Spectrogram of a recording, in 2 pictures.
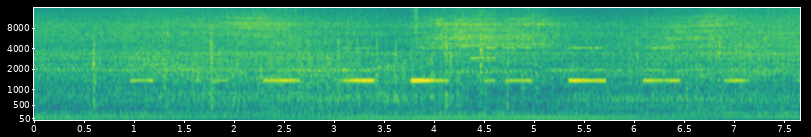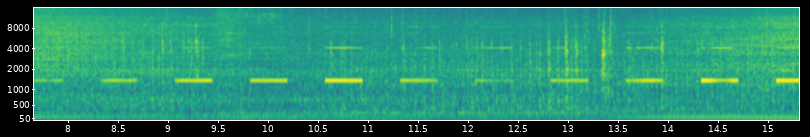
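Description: A travel alarm beeps steadily and quickly on a small excavator.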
